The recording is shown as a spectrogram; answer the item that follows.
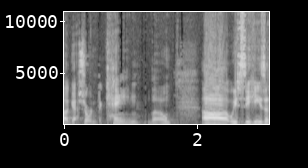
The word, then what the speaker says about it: Cain: versions of our bibles it's cayenne is how cain is properly pronounced in hebrew cayenne which i kind of thought was interesting you can see how it got shortened to kane though we see he's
